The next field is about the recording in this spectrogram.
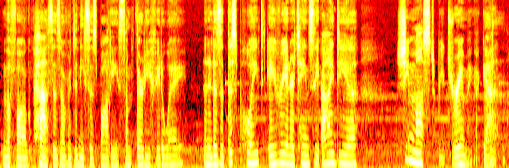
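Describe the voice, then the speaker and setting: A woman narrating a scripted horror story with a measured, dramatic delivery. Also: low-pitched, little pitch movement. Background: music.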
